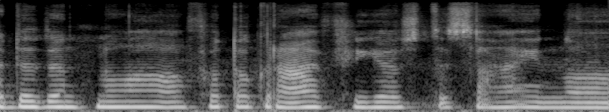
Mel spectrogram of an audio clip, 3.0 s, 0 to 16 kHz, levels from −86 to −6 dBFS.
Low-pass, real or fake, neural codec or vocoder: 14.4 kHz; fake; codec, 44.1 kHz, 7.8 kbps, DAC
